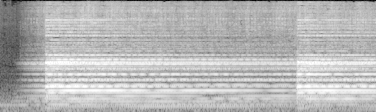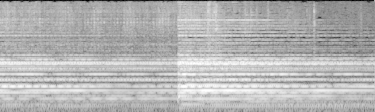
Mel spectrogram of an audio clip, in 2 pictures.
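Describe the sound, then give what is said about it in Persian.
A clock chimes three times, evenly spaced about two and a half seconds apart, each bright ringing strike lingering and fading slowly into the next, with a faint low hum underneath. “چه عجیب دوباره این صدا اومد سابقه نداشت اصلا همچین چیزی انگار این دینگ دینگ ساعت همزمان شده بود با با صدای باز شدن در خونه”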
